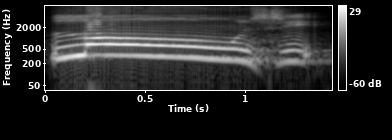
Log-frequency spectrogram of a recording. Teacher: esse O foi nasalizado pelo M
